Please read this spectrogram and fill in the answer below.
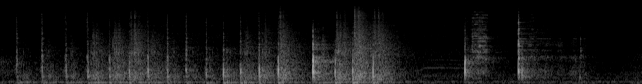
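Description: Chef's knife chopping fresh cilantro on a wooden cutting board: a quick run of knife strokes for about four seconds, then two single knocks near the end.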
